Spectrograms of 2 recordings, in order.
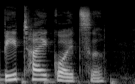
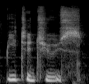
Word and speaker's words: Betelgeuse: Wir haben eine Aussprachedatenbank in der ARD und da steht drin, man spricht den Stern Betelgeuse. Widerstrebt mir total, aber du hast noch eine andere Aussprache. – Nee, ich kenne den auf Englisch halt als Betelgeuse. Aber, Betelgeuse. Ja. – Also sucht es euch aus. – Genau. – Ich finde Betelgeuse schön, so kannte ich's.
